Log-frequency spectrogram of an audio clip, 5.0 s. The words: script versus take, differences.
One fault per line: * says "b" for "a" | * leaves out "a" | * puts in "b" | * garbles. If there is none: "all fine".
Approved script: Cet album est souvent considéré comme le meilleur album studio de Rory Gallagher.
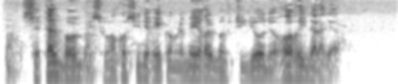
all fine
